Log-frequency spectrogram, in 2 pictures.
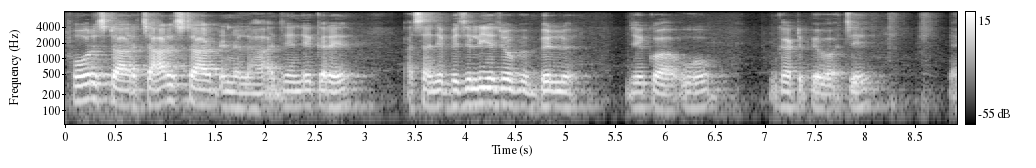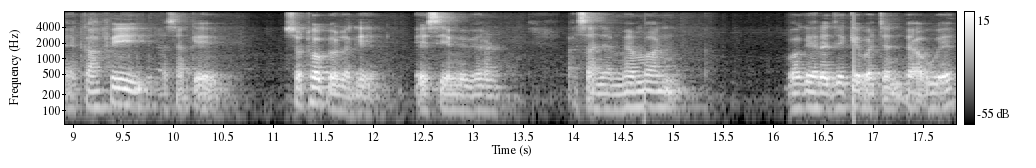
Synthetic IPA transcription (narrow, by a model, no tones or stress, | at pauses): fʰoːɾsʈaːɾt͡ɕaːɾsʈaːɾɗɪnəlaɦa̰d͡ʑɐ̃ɦɪ̃ɲd͡ʑekɐɾe | ɐ̰sãɲ̆d͡ʑebɪd͡ʑliəd͡ʑoːbɪbɪl | d͡ʑeːkoaʊ̰ɦo | ɡʱɐʈɪpijoɐ̰t͡ɕe | ɛ̰̃ːkaːfiɐsã̰kʰḛː | sʊʈʰopijolɐɠḛḛːsḭmẽʋɪjəɽ̃ʊ | ɐsã̰ɲd͡ʑaːmɐɦɪmaːn | ʋɐɣɛːɾd͡ʑeːkeʋɐt͡ɕə̰nɪpija̰ʊɦe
